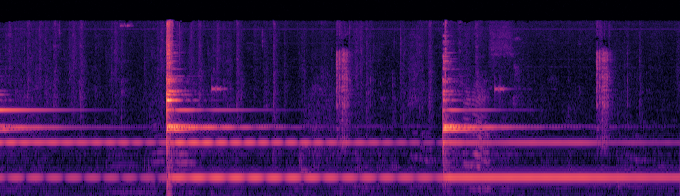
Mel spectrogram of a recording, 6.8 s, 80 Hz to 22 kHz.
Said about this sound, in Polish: Po wygranej chorobie z rakiem pacjent uderza 3 razy w dzwon zwycięzcy jako symbol wygranej z rakiem.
